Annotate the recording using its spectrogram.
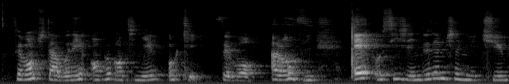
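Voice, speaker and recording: With an animated tone, a woman talks at a fairly quick pace in a fairly high, somewhat breathy voice with ordinary pitch variation. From Ivory Coast. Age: 20s. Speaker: YouTuber. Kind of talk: casual vlog monologue.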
